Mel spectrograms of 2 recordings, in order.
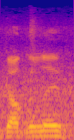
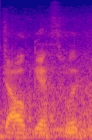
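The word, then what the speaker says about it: Dolgellau: Or if you read it on the map, it sounds like it's saying Doggaloo. That's it on the sign there, yeah, pronounce it Dalgethley.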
